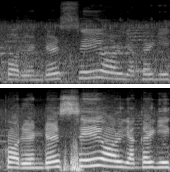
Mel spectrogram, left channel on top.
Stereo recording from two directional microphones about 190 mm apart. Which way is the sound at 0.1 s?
45° right (ahead or behind).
